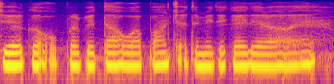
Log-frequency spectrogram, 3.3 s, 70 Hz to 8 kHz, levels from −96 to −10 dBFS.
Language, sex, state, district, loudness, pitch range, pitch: Hindi, female, Arunachal Pradesh, Lower Dibang Valley, -15 LUFS, 195-205 Hz, 200 Hz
